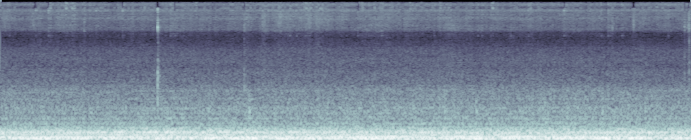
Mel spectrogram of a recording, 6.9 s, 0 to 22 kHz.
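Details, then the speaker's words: 2005 Chevrolet Silverado 2500HD test drive after replacing the steering column bearing (intermediate shaft swap earlier hadn't fixed it): steady road rumble over spots that used to rattle, no column rattle or clunk; fixed after about 10 years. "There's no more rattling in the steering column of my truck, which I've been dealing with for around 10 years or so."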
